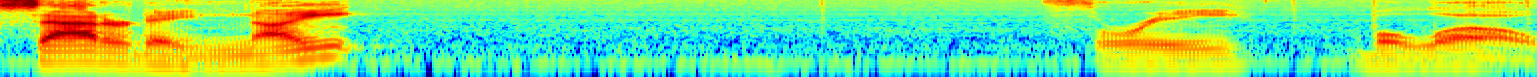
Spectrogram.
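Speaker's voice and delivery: long, suspenseful, dramatic pause before "three below". Giving saturday night's forecast low: dramatic pause before three below. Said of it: "that was a dramatic pause".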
